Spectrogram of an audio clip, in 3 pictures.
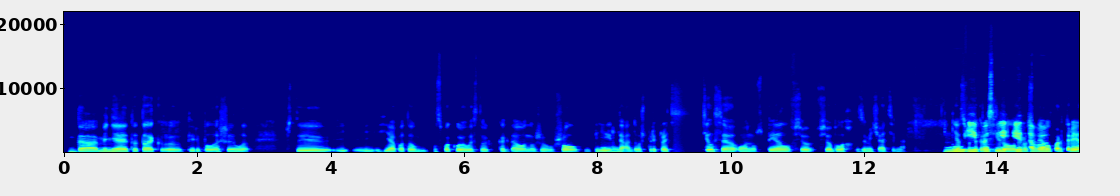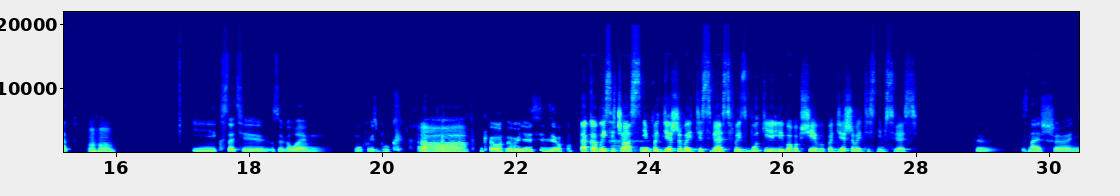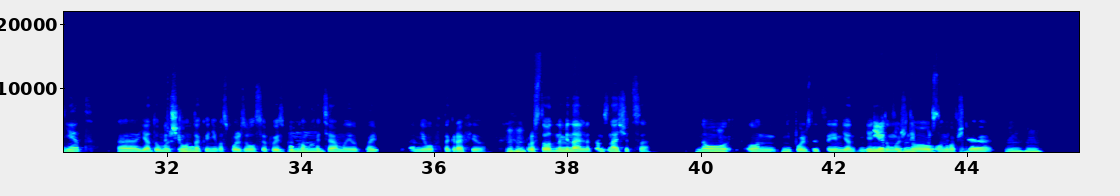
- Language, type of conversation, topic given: Russian, podcast, Какое знакомство с местными запомнилось вам навсегда?
- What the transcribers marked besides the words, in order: other background noise; distorted speech; tapping; drawn out: "А"; other noise; laugh; laughing while speaking: "пока он у меня сидел"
